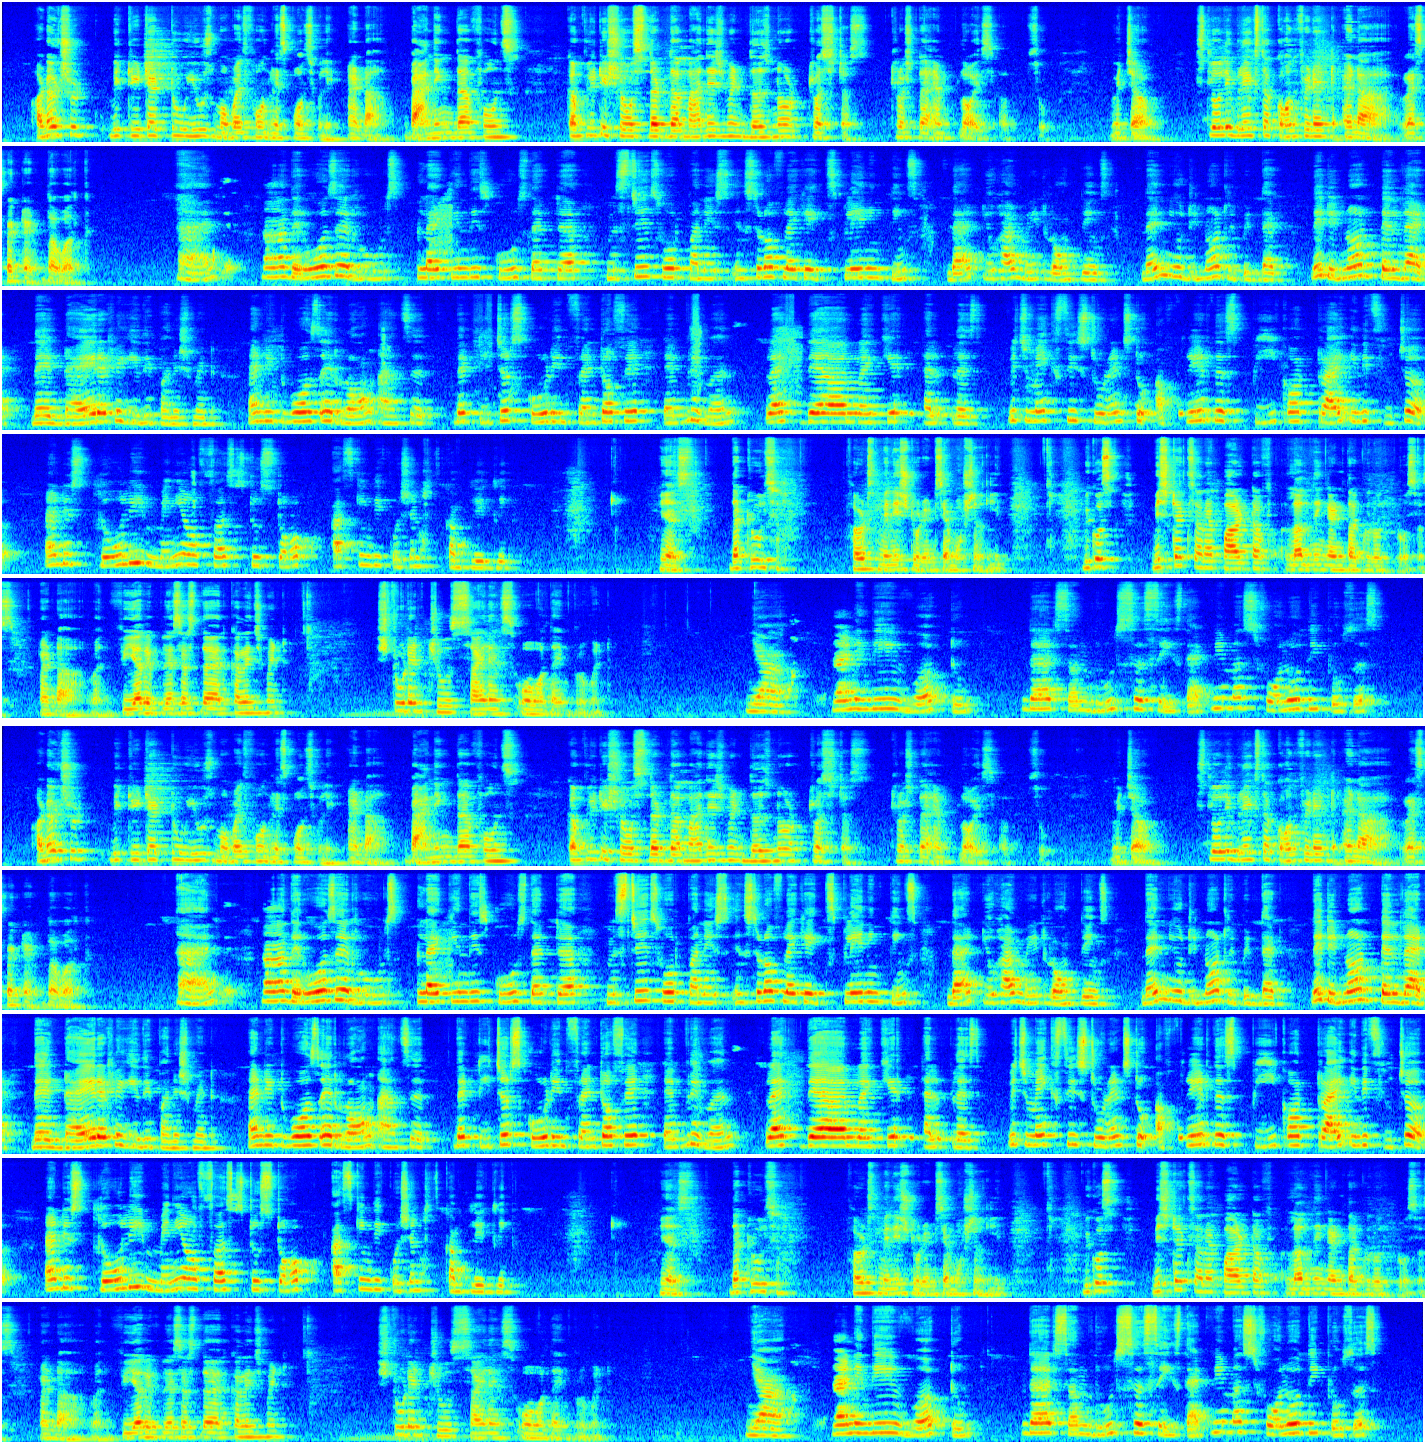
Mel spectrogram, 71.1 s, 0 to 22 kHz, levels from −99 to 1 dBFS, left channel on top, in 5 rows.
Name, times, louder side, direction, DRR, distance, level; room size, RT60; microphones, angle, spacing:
voice 1, 0.3-5.2 5.7-8.6 8.9-10.5 11.1-11.6 12.0-15.0 16.4-16.6 48.4-48.5 49.3-49.7 50.0-50.7 51.2-53.9 54.2-60.1 60.7-63.0 64.8-64.9, left 3 dB, 35° left, 1.8 m, -26 dB
voice 2, 16.0-16.5 16.8-23.4 23.7-25.3 25.6-35.8 36.1-38.2 38.5-42.8 43.1-47.8 64.4-64.9 65.2-66.6 67.1-70.7, right 4 dB, 55° right, 1.9 m, -23 dB
14.5 x 5.9 x 10.0 m
head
